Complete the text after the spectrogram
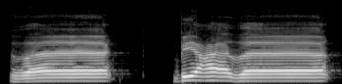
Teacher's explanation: জালের উচ্চারণটা একদম নরম পাতলা করতে হবে জিহ্বার মাথা উপরের দাঁতের মাথার সাথে লাগবে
